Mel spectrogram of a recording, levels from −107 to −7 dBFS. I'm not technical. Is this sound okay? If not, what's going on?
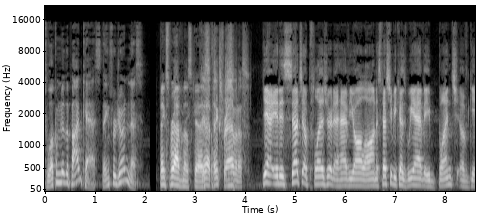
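Yes, this speech recording sounds fine, with no technical problems to be heard. There's nothing going wrong here that needs explaining.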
